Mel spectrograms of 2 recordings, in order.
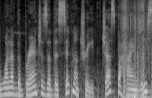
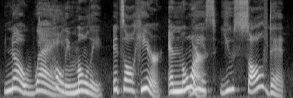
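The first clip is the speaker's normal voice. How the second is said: higher and louder, thrilled outburst; bursting with amazement, building; amazed excitement; 6 semitones higher, 5 dB louder, slower than usual. A narrator's reading. Reggie finding all the stolen things, thrilled. Discovering the hidden stolen items.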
